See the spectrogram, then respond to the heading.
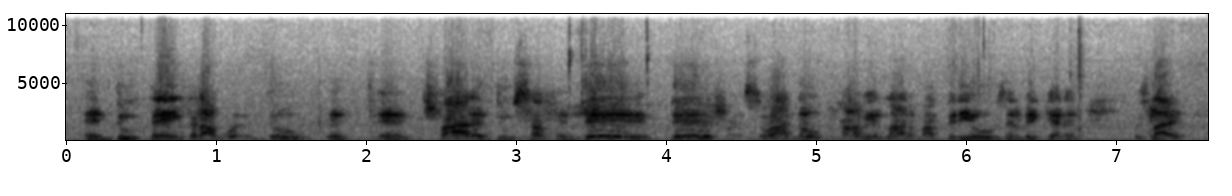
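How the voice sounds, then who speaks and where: A man's very deep, low, monotone voice with flat intonation, audible room echo and noticeable background noise. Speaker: incarcerated man claiming innocence. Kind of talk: casual chat. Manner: quiet-spoken; halting.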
